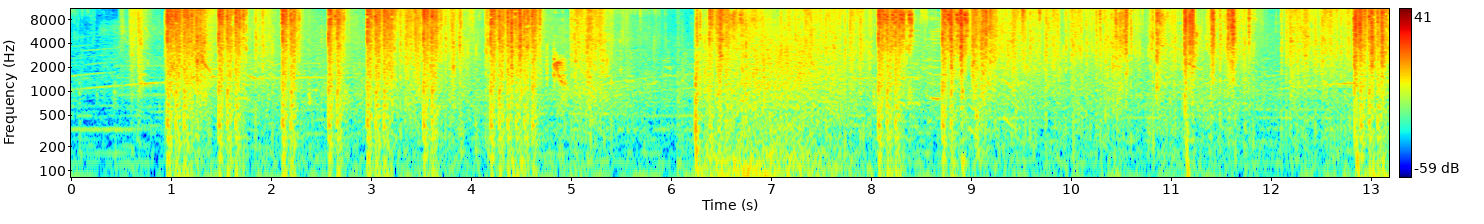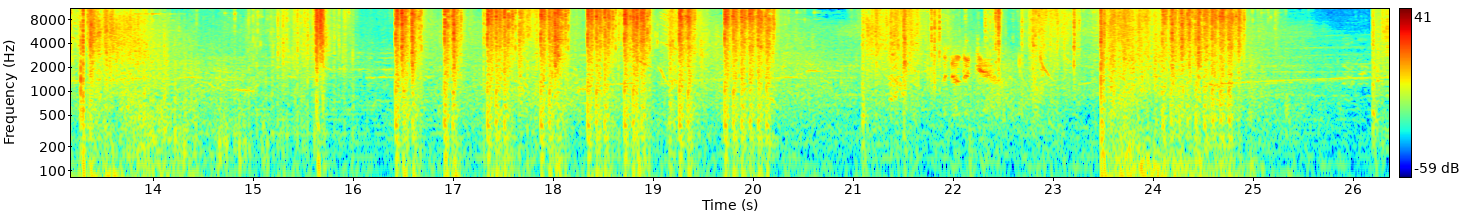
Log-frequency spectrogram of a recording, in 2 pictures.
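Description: Rifle shots ring out in quick bursts, loud and close.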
